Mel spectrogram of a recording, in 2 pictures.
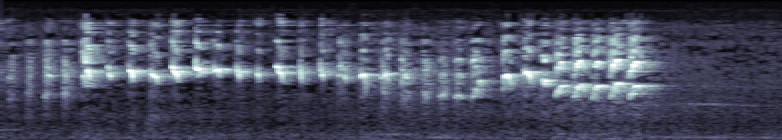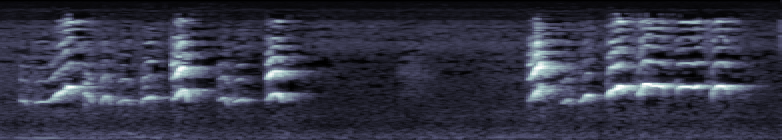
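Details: Cockatiel, a pet parrot, singing. The recording is used to train other birds that sing little. A rapid run of chirps gives way to rising whistled phrases, repeated in several bursts with quiet gaps between them.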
